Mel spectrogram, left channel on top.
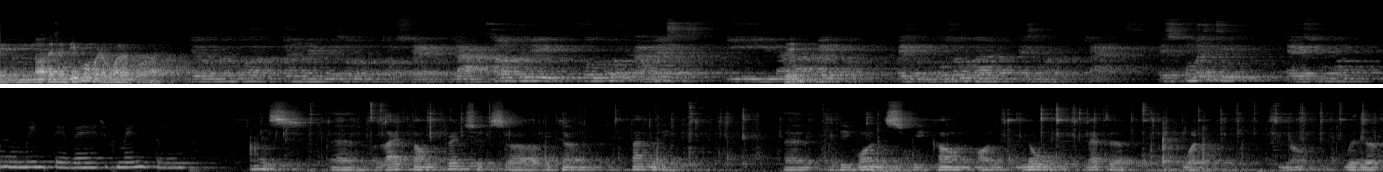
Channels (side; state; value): both; different; correlation 0.00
